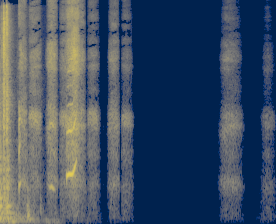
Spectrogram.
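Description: A woman gasping and sobbing in shock, a quick run of short, sharp breaths with cries in the first two and a half seconds, the loudest about a second and a half in. A low thud sits under the start. After a pause, two faint breaths come near the end.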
